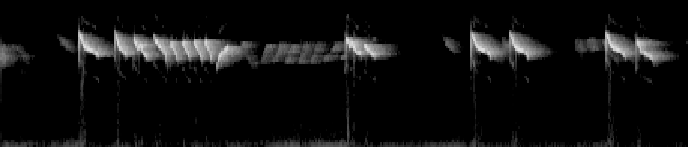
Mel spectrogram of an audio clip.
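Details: Buxtoni white-eye singing ngalas-style to lure other white-eyes into replying; a rapid run of about ten descending chirps, then spaced double and single slurred notes, all very high and clear.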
